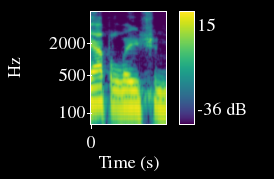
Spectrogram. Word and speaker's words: Appalachian: And I've heard different pronunciations. I've always called it the Appalachian Mountains. uh and from PA that's how we referred to it.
